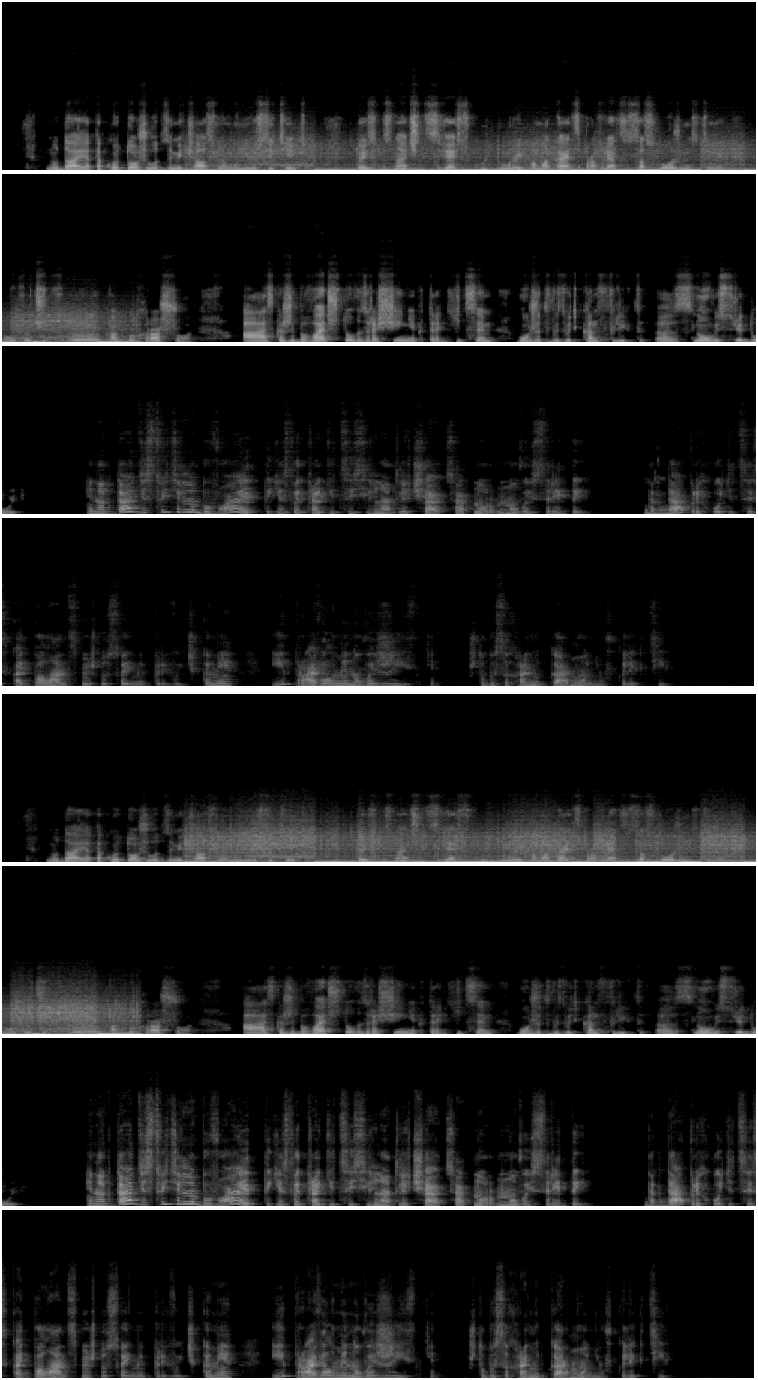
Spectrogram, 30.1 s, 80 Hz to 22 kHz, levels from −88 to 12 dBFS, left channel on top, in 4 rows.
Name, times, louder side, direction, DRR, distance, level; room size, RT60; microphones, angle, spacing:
voice 1, 0.2-15.2 21.5-21.8, left 5 dB, 55° left, 0.5 m, -33 dB
sound 1, 1.8-8.9, right 2 dB, 20° right, 0.5 m, -30 dB
voice 2, 15.9-20.9 21.7-26.7 27.4-29.3, right 5 dB, 45° right, 1.0 m, -38 dB
9.7 x 7.3 x 4.3 m
head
